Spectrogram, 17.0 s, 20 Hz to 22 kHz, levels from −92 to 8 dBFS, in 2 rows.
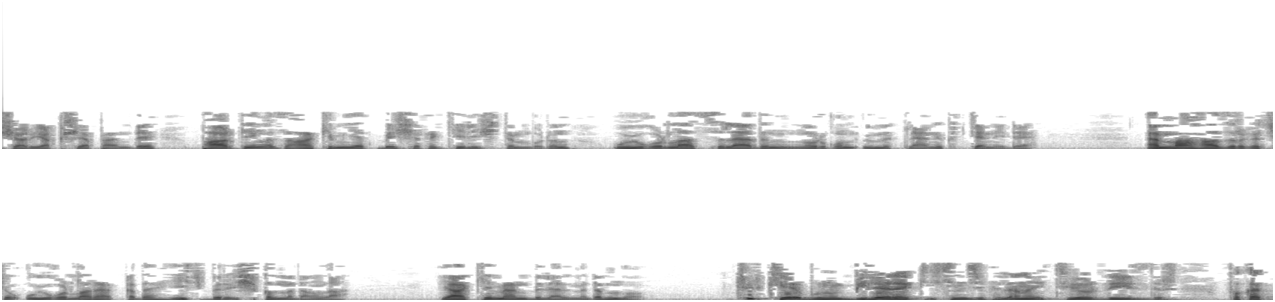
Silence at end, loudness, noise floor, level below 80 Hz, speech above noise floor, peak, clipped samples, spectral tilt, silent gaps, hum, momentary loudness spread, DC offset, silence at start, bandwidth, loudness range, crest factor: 0 s; -25 LUFS; -62 dBFS; -44 dBFS; 38 dB; -4 dBFS; under 0.1%; -11.5 dB/octave; none; none; 14 LU; under 0.1%; 0 s; 5.8 kHz; 6 LU; 20 dB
